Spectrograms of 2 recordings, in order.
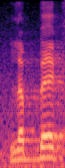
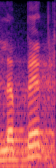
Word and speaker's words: لبیک: کچھ بھائی اس کو غلط بھی پڑھنا شروع کر دیتے ہیں، لبیک لبیک کہتے ہیں، لبیک ٹھیک نہیں ہے، صحیح تلفظ ہے لبیک لبیک اللہم لبیک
